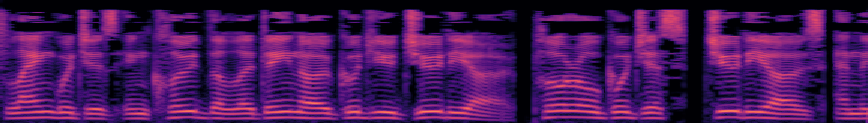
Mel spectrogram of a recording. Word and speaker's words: Jude: The German word Jude is pronounced Judi, the corresponding adjective Judish, Jyd, Jewish, is the origin of the word Yiddish.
